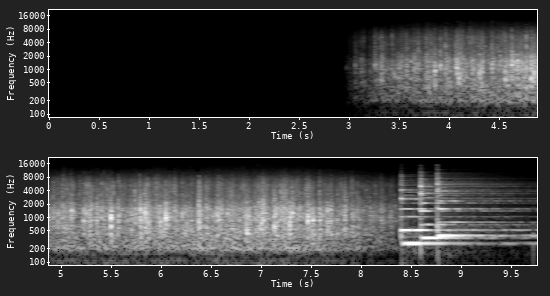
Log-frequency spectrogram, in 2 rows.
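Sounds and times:
steady dense rain on the wooden beams of a sukkah: 0:03.0 - 0:08.9
bright electronic tone: 0:08.4 - 0:09.7.

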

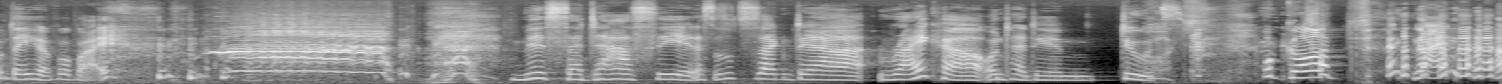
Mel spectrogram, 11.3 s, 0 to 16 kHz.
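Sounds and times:
speech: 0:00.0 - 0:01.1, 0:03.4 - 0:11.2
laughter: 0:00.8 - 0:03.8, 0:10.2 - 0:11.2
horse whinnying: 0:01.3 - 0:03.9.

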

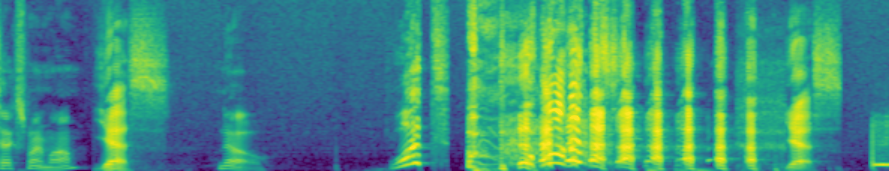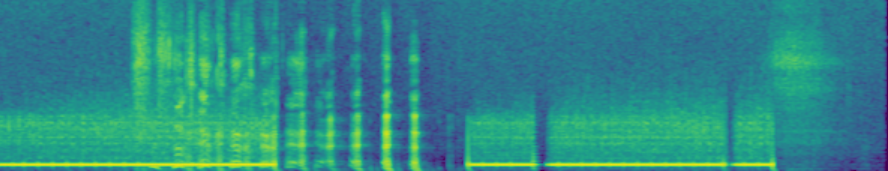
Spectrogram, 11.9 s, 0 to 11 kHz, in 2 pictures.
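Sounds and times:
speech: 0:00.0 - 0:01.9, 0:02.6 - 0:05.7, 0:06.9 - 0:08.8
laughter: 0:03.2 - 0:05.2, 0:06.8 - 0:08.8
outgoing phone call electronic tone: 0:05.8 - 0:07.8, 0:09.1 - 0:11.2.

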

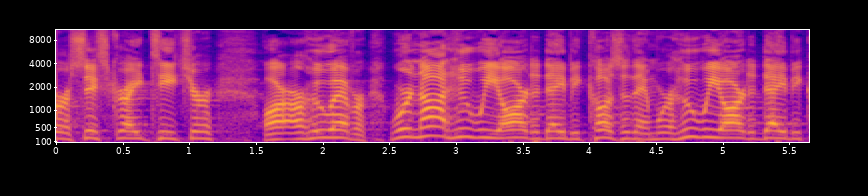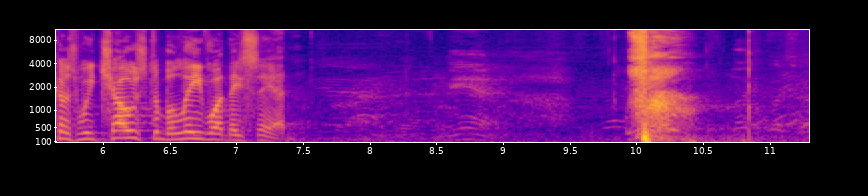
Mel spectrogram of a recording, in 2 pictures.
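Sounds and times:
speech: 0:00.0 - 0:07.5, 0:09.9 - 0:10.5
sneeze: 0:10.0 - 0:10.6.

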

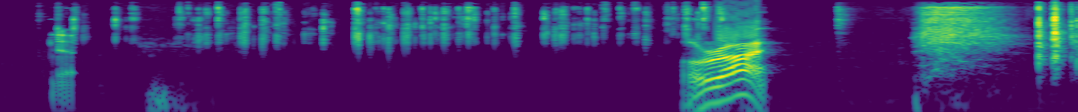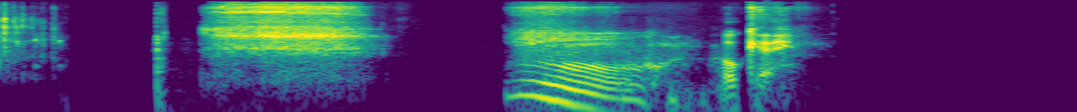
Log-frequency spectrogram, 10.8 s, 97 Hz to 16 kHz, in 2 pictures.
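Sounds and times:
dice rolled across a hard surface for a tabletop role-playing game: 0:00.3 - 0:03.7, 0:05.2 - 0:05.8
speech: 0:03.4 - 0:03.9, 0:07.9 - 0:09.4.

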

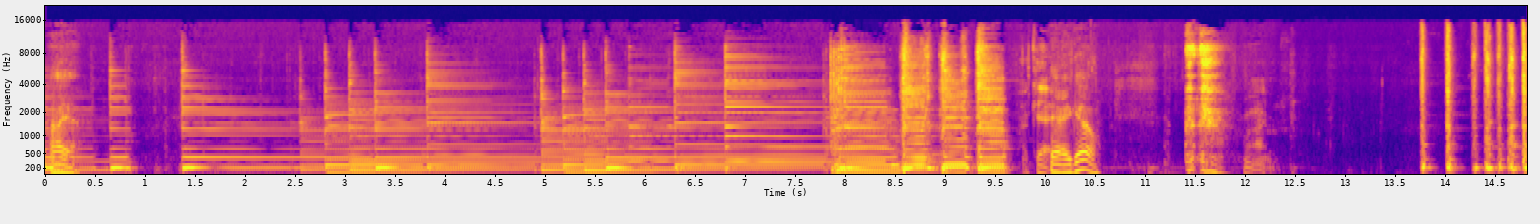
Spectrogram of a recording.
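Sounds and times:
guitar plucked and strummed while strings are retuned: 0:00.0 - 0:09.8, 0:13.7 - 0:14.8
speech: 0:00.1 - 0:01.5, 0:09.9 - 0:10.6.

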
